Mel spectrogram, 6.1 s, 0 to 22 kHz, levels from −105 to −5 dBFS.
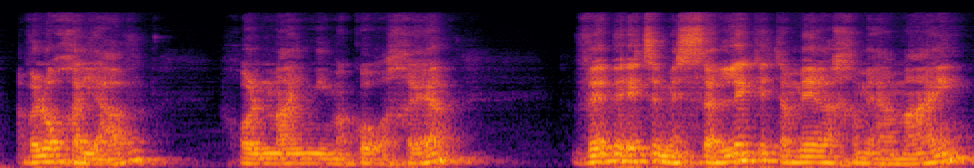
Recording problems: off-mic speech; far
room echo; very slight; dies away in 0.3 s

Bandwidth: 16 kHz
